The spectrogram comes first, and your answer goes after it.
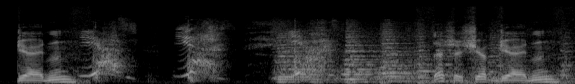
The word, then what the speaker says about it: Jordan: It's pronounced Jordan.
